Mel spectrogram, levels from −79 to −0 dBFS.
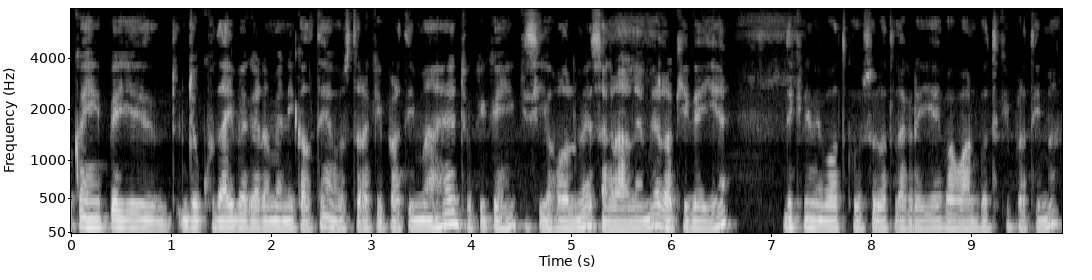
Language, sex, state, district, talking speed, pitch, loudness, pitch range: Hindi, male, Chhattisgarh, Raipur, 210 wpm, 100 Hz, -16 LUFS, 95-110 Hz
